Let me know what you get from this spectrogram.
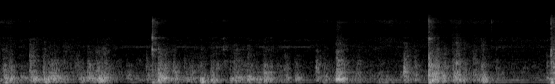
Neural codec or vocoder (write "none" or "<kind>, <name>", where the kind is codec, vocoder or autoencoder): codec, DAC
